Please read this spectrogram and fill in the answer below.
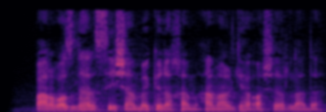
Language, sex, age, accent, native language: Uzbek, male, 18-24, Toshkent shahri, Uzbek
